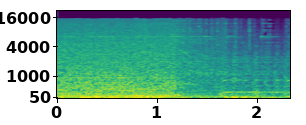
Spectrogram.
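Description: ECHO 80cc two-stroke backpack leaf blower running at full throttle, engine noise and rushing air blasting out of the wide barrel; the noise dies down about two-thirds of the way through. Music begins faintly near the end.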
